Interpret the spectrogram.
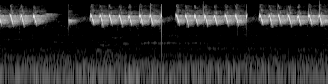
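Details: Kolibri ninja sunbird, a recording meant to prompt other birds to sing, delivers fast, high, stuttering trills of rapid ticks, several runs with short gaps and a few sharp click-like notes between them.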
